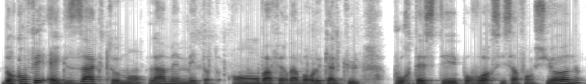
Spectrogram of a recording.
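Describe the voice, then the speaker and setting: Gravelly, mellow-voiced math teacher talking through a worked exercise. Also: mid-range voice, steady tone. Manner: explains step by step with many fillers; slows down to write while talking. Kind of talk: recorded lesson correction. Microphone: camera filming a written page.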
